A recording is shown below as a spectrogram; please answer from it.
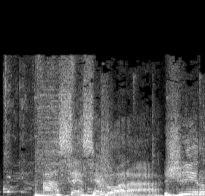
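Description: Hip hop music with a rapped vocal over the beat; after a brief drop at the start, the voice comes in about a third of a second in.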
